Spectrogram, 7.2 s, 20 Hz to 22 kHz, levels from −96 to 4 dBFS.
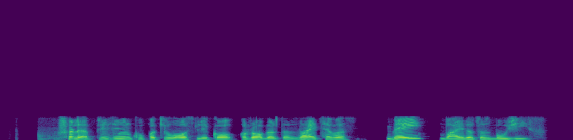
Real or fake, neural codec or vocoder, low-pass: real; none; 3.6 kHz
